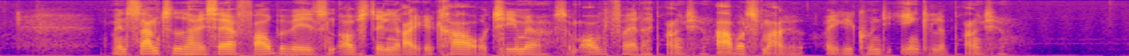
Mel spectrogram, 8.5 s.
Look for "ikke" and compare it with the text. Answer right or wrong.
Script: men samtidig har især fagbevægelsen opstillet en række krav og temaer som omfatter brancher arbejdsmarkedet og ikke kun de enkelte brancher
right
